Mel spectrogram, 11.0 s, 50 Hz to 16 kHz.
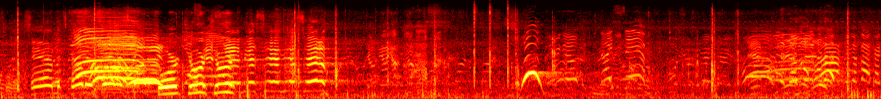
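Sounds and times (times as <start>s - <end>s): players calling out: 0.2s - 10.7s
loud short shout: 6.5s - 6.9s.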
